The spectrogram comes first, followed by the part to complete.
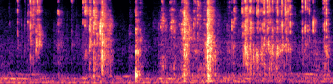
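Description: Clear plastic packaging bag crinkling and rustling in the hands, as a run of irregular short crackles.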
